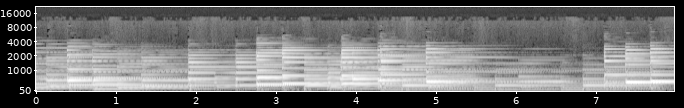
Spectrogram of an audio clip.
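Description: Slow background piano music: chords and a simple melody, each note struck and left to fade.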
